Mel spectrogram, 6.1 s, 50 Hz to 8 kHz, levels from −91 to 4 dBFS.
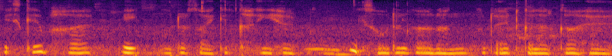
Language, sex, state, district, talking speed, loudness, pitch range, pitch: Hindi, female, Bihar, West Champaran, 135 wpm, -18 LUFS, 220-240 Hz, 230 Hz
